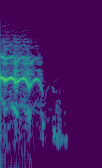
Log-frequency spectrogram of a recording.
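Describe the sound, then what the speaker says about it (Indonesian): A horse whinnies once, loud and close, the neigh falling away after about half a second and ending in a short, low snort-like tail before silence. "Kenapa kuda hari ini tak patuh?"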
